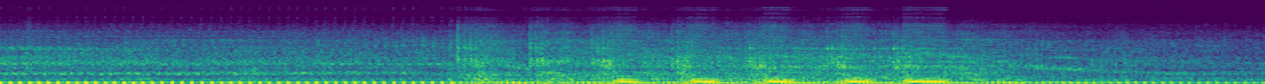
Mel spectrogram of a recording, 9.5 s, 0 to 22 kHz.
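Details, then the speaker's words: Yamaha NMAX version 2 after an ignition coil swap, done because the idle had been unstable with the engine stalling and a check-engine light: the engine now idles evenly and stably, with throttle blips settling cleanly back to idle. "so yan mapapansin niyo naging stable Yung kanyang idle yung takbo niya hindi na rin siya namamatay so yan pino na ulit yung tunog"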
